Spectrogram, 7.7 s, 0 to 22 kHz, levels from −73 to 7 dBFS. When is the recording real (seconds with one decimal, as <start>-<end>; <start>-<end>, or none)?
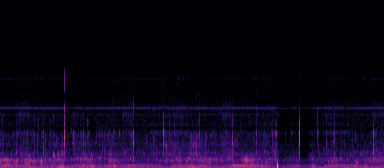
0.0-3.0; 3.8-5.4; 7.0-7.7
